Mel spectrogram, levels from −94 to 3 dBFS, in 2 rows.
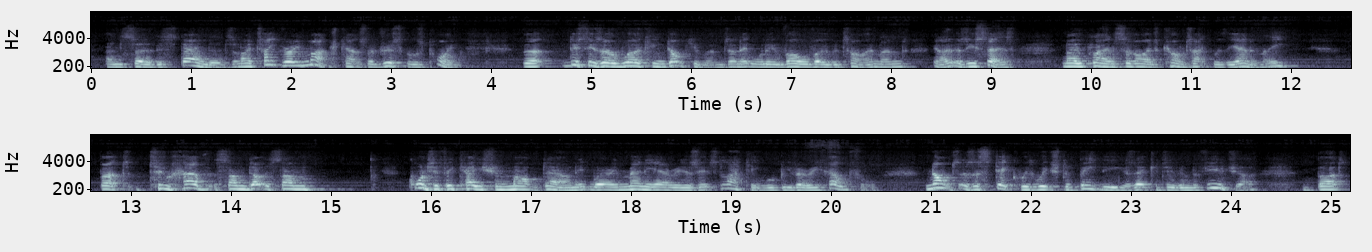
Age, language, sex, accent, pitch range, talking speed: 50-69, English, male, British, 150-190 Hz, 165 wpm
